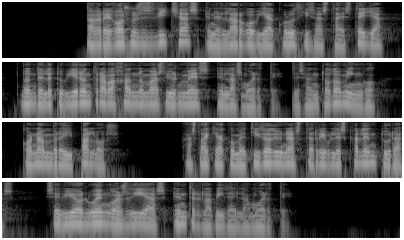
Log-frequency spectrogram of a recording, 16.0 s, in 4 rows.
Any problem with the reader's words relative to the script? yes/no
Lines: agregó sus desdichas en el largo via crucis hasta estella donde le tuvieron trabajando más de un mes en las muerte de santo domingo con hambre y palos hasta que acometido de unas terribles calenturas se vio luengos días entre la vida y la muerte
no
